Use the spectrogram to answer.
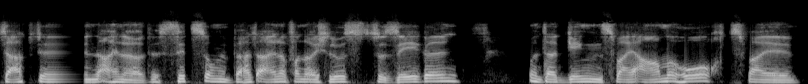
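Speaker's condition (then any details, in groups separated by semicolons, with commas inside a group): Parkinson's disease; mild course, ongoing tremor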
